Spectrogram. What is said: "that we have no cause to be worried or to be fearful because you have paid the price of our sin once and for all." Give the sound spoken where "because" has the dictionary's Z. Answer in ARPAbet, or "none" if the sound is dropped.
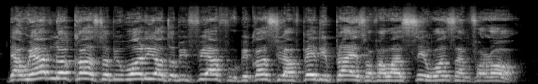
S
